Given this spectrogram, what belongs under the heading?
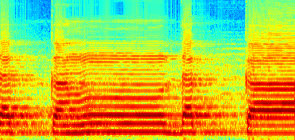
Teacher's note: یہاں پر دیکھیں تنوین کے بعد دال ہے، یہاں پر اخفا ہوگا، اور یہ کاف پر جب وقف کریں گے تو اس کو الف سے بدل دیں گے، دکا دکا، اور ملا کر پڑھیں گے یہاں پر۔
